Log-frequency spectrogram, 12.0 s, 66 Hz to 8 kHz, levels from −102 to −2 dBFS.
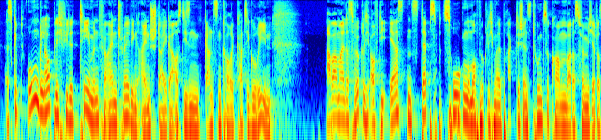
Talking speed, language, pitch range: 175 wpm, German, 95-120 Hz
